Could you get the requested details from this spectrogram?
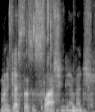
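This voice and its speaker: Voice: low voice, steady tone, fairly quick, bright, forceful tone, a little hiss or hum. A player in an online tabletop game, joking dryly. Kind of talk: casual play over a video call.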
